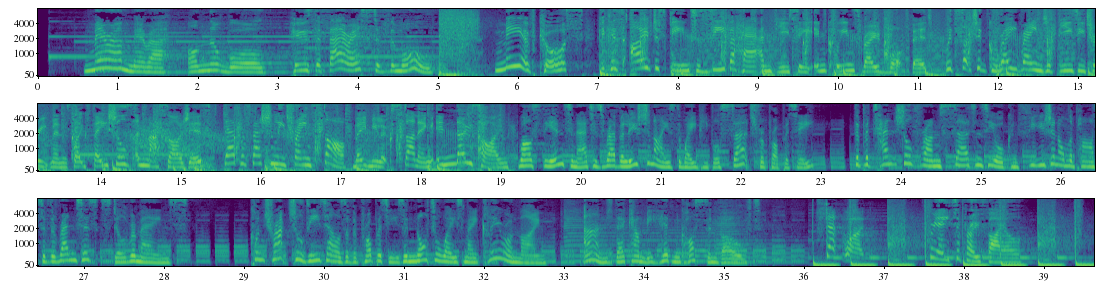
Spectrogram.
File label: COMMERCIALS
